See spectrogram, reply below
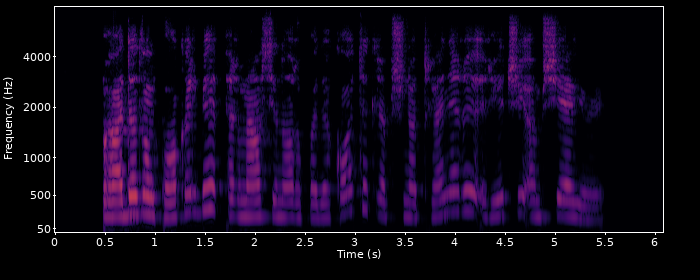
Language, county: Lithuanian, Utena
